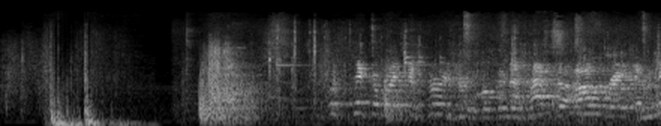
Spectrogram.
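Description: A heavy door slam, a deep thud in the first second, followed by a busy jumble of overlapping voices.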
